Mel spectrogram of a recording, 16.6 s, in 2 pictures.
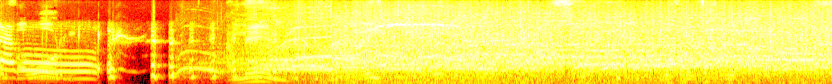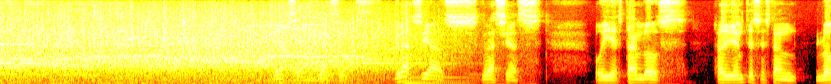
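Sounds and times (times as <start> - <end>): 
speech: 0.0 - 3.0, 12.3 - 16.6
laughter: 0.3 - 10.0, 10.7 - 13.2
applause: 1.8 - 13.2
crowd cheering and whooping: 1.8 - 13.4.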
